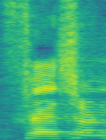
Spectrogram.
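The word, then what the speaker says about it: fasten: फैशन मैंने word यहाँ पर बता दिया था, टी साइलेंट है, ई नहीं पढ़ना।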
